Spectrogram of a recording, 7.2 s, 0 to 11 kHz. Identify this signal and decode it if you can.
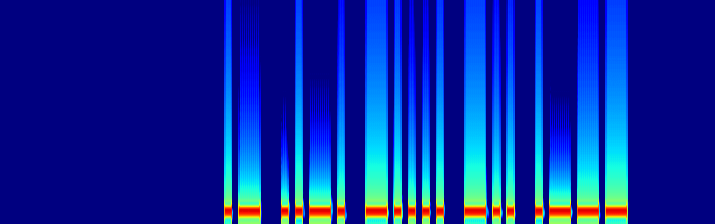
Morse code, heard as a keyed tone, about 17 wpm, 700 Hz. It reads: AF6DJ
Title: USA Call Signs - 5 Characters - Repeated 3x - 17wpm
